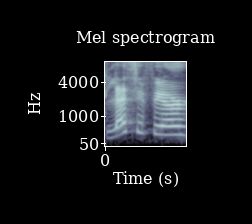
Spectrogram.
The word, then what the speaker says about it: laissez-faire: Finally, letter Z will be silent in these words. Laissez-faire, rendezvous. Thank you so much for watching this video.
